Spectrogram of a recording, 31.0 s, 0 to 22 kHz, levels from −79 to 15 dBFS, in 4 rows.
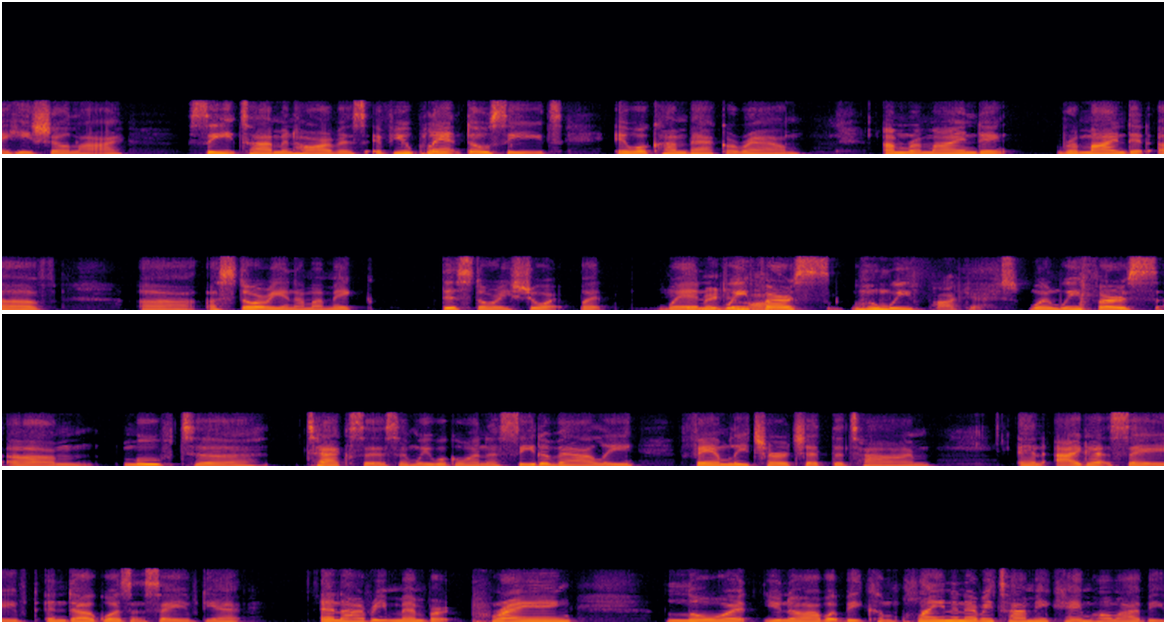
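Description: Speech over G.722 wideband coding; nothing technically wrong.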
